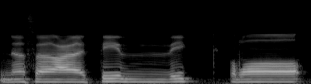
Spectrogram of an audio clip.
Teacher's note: ذال کے اوپر شد ہے تو یہ خیال رکھیے کہ اس کی آواز میں سیٹی نہیں آنی چاہیے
